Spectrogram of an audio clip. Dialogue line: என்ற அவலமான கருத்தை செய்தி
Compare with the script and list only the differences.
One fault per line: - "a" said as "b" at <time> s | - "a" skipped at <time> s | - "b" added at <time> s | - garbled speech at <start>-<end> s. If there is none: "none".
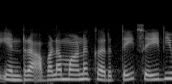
none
